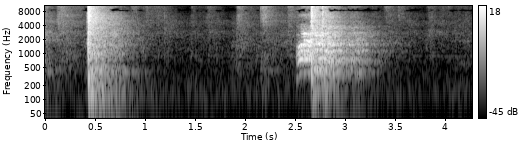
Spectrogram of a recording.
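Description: Punches from boxing gloves smacking a trainer's focus mitts: one sharp smack about half a second in and another about two and a half seconds in, the second joined by a short shouted exhale.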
